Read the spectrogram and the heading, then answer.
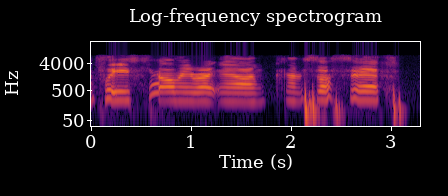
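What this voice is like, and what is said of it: Miserable, sick-sounding voice impression. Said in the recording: “that's exactly how I talked ... did a perfect impression”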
